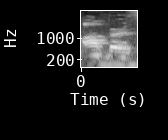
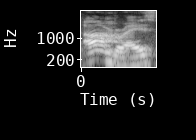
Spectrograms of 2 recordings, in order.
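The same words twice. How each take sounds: First: The word is said with English-style sounds. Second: The word is said with Spanish-style sounds. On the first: The speaker calls it wrong. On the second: The speaker calls it right.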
